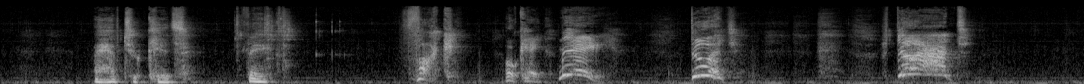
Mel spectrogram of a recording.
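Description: A man pleads in a strained, desperate voice.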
